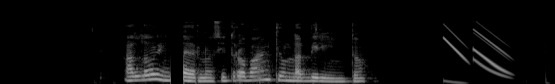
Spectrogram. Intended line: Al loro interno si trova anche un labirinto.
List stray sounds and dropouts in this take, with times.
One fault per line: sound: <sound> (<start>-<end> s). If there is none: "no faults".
sound: dropout (1.7-1.8 s)
sound: chirp (4.4-5.2 s)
